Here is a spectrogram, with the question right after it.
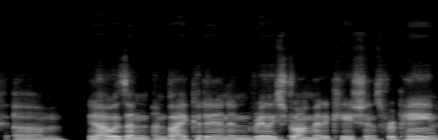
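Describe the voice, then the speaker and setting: Against a quiet background, the speech has a moderate pace and ordinary pitch variation. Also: woman. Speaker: community organizer and teacher. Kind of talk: candid panel conversation. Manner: loud.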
